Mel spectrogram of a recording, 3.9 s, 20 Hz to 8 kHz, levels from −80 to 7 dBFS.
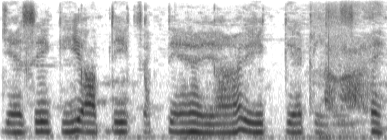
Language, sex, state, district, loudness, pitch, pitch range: Hindi, male, Madhya Pradesh, Bhopal, -17 LUFS, 200 Hz, 195-205 Hz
